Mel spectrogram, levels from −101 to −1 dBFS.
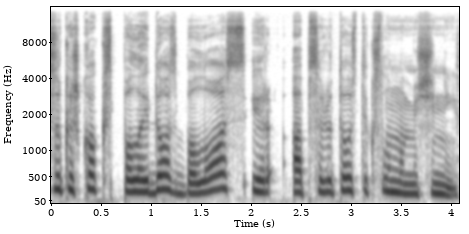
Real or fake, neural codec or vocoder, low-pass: real; none; 14.4 kHz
